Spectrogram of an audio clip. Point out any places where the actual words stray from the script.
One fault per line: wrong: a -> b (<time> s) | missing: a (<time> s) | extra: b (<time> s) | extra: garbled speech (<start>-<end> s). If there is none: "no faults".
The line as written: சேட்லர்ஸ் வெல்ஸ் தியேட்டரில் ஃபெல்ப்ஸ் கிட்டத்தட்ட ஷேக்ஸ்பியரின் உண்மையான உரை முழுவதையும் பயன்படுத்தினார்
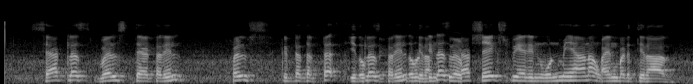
extra: garbled speech (3.5-4.7 s)
missing: உரை முழுவதையும் (6.0 s)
